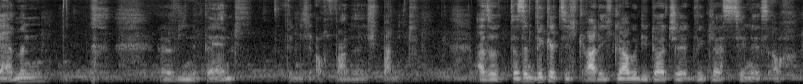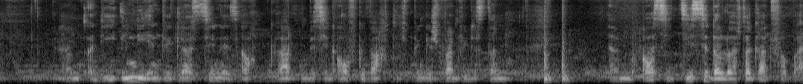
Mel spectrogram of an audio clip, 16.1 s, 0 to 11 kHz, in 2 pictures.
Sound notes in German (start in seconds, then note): 13.5 klopf klopf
